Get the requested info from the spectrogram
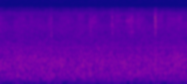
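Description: Near silence: room tone with a couple of very faint ticks.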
